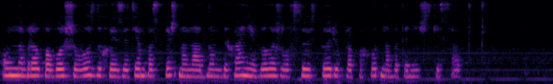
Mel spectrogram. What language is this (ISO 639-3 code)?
rus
